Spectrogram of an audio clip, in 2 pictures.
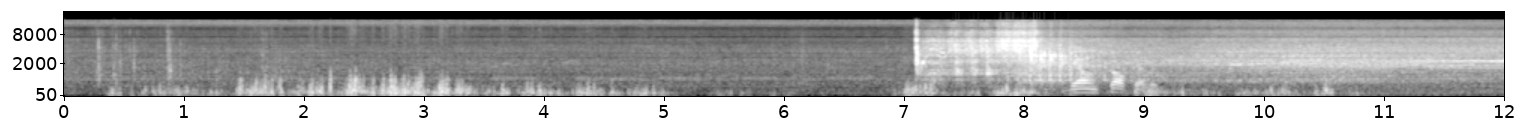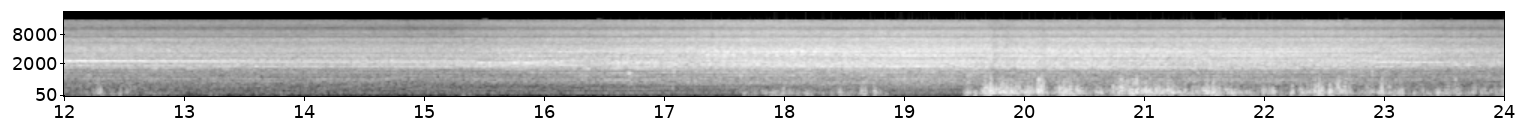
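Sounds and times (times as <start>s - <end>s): car engine running: 7.1s - 24.0s.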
